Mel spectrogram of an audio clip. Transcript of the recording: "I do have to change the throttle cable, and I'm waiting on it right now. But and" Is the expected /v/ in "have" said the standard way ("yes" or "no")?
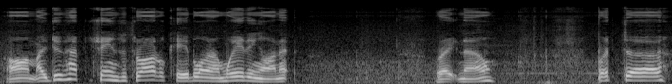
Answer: no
